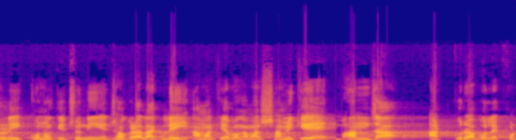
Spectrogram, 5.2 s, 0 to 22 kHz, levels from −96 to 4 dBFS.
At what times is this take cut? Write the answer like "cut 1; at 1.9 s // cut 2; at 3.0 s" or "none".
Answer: cut 1; at 3.3 s

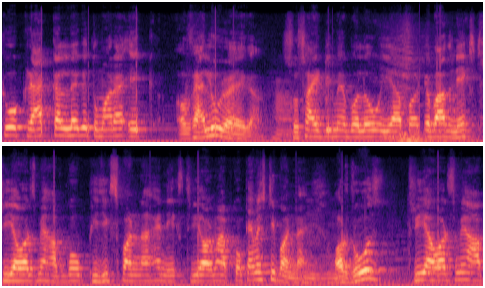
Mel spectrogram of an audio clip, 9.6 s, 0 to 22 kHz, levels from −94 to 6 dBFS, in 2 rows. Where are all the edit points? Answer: cut 1; at 4.2 s

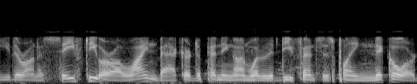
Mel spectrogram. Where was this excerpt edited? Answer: none

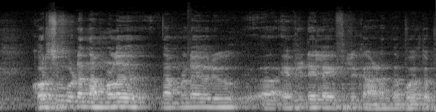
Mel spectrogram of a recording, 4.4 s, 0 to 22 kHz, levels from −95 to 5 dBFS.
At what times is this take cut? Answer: none

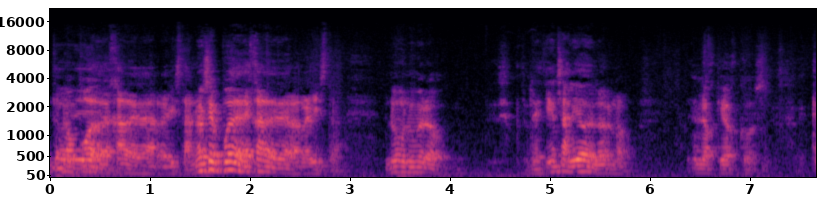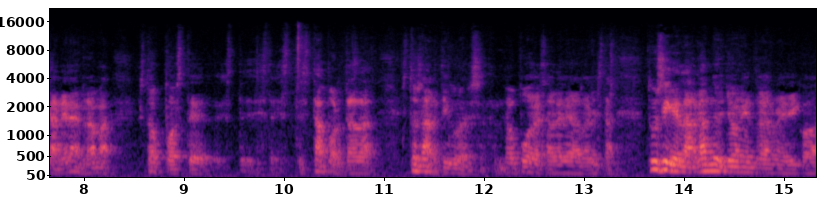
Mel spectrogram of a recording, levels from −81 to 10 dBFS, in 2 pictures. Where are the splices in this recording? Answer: none

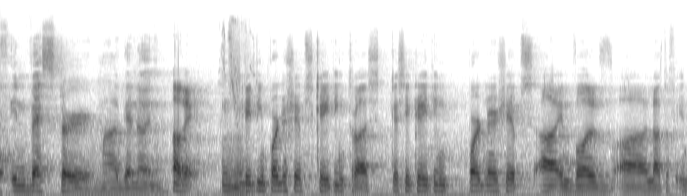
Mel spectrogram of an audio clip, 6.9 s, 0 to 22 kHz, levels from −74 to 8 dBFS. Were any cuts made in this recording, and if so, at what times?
cut 1; at 2.1 s

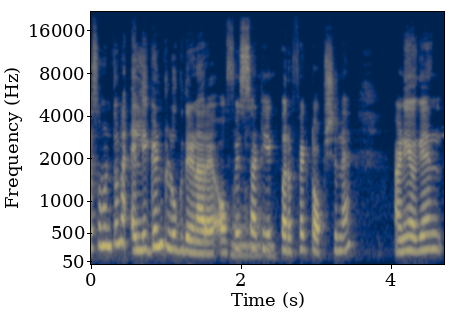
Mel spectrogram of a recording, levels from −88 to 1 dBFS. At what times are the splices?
none

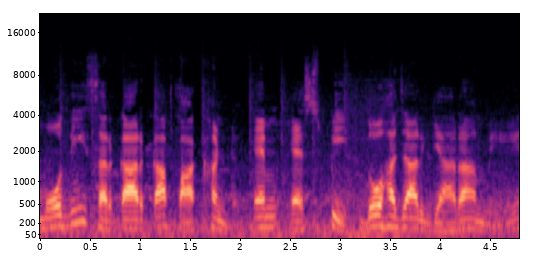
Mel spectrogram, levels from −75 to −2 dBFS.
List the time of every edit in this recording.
cut 1; at 3.1 s

